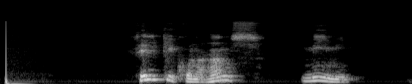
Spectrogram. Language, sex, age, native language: Icelandic, male, 60-69, Icelandic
